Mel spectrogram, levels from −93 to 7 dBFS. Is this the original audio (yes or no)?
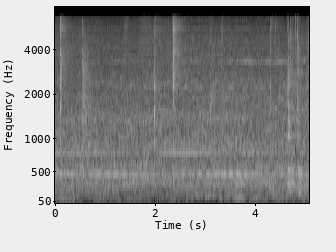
no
